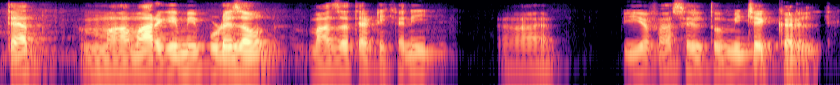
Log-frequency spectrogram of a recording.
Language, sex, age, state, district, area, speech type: Marathi, male, 30-45, Maharashtra, Osmanabad, rural, spontaneous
